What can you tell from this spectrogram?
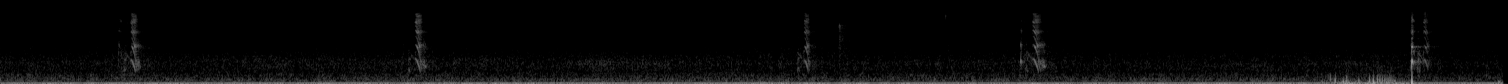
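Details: Hiccups: five brief, sharp hiccup clicks at fairly even intervals, about 20 a minute, over quiet room hum.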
